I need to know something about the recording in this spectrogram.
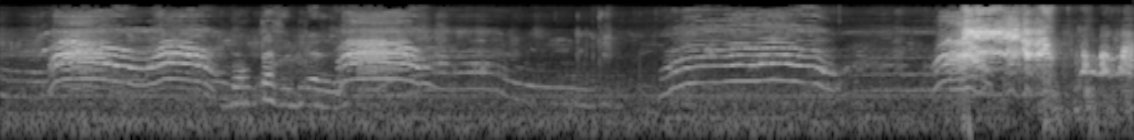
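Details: At a construction building, two fighting cats trade repeated wavering howls, several pitched bends in quick succession, then a long rising-falling wail and a harsh, noisy screech burst near the end, with human voices faintly heard.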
